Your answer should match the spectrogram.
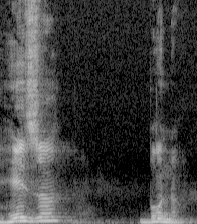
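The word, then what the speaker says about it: حِزْبٌ: We make the noun from that by combining this and pronouncing his bun. The meaning of this word hizbun is a group, usually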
